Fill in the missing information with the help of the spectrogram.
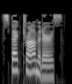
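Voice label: "spectrometers", English, British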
